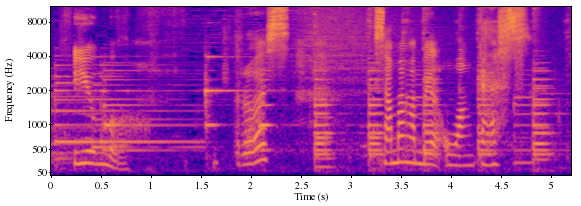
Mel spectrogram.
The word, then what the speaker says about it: Jumbo: kami ingin belanja di yumbo Yuk Ikutin terus oke Guys kita jalan lagi tadi makan di pusigon Nah kita Ceritanya mau belanja di jumbo tapi pronounce-nya yumbo terus sama ngambil uang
